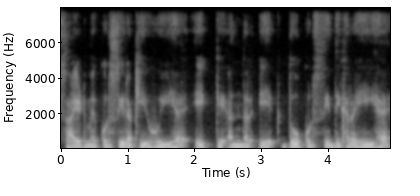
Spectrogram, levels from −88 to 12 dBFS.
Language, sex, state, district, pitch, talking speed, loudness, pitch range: Hindi, male, Madhya Pradesh, Umaria, 130 Hz, 180 wpm, -16 LUFS, 120-135 Hz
